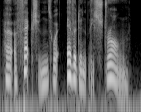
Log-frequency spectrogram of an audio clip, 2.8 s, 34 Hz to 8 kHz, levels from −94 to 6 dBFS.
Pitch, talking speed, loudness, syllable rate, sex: 145 Hz, 105 wpm, -22 LUFS, 5.0 syllables/s, female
